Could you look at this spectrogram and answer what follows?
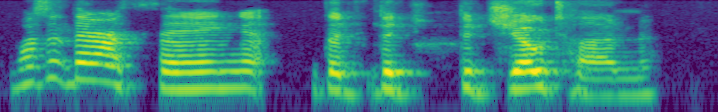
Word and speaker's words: Jotun: I think it's pronounced like Jotun, like Yo, yeah.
